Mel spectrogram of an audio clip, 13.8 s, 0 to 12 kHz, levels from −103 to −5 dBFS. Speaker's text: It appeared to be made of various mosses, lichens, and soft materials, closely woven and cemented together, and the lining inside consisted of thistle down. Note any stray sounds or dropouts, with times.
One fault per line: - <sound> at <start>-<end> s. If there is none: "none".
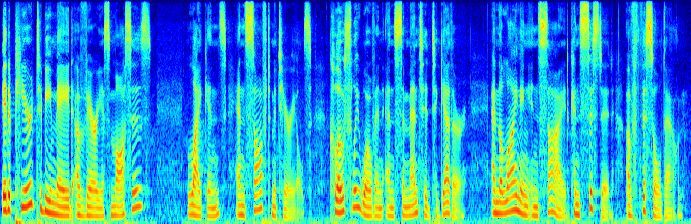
none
